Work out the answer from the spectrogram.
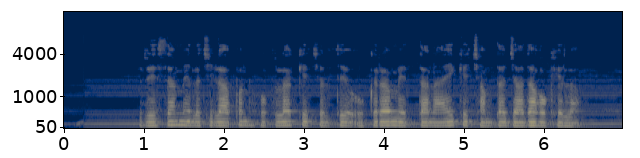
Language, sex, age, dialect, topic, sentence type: Bhojpuri, male, <18, Southern / Standard, agriculture, statement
